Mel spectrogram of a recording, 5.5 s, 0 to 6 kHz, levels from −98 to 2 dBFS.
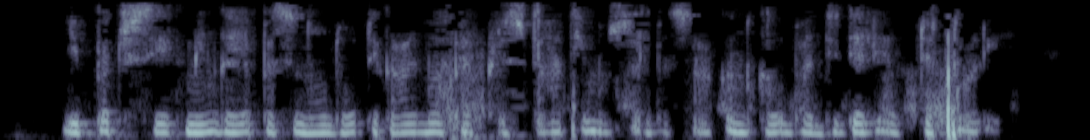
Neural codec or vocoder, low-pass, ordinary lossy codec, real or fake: none; 5.4 kHz; MP3, 24 kbps; real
